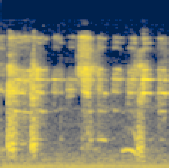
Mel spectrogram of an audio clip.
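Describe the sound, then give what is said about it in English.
A parrot mimics a ringing telephone with a few short, shrill trilling bursts in uneven succession over a low background hum, and no one speaks. “He does that and he imitates the phone. The phone is ringing.”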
